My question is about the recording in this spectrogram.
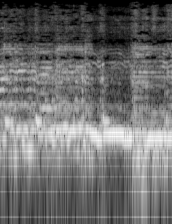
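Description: A recorded Hindi film song plays: a sung vocal line held over its band accompaniment, with an electric guitar strummed along on the chords, moving from F# to F# minor.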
